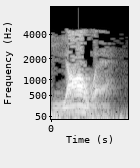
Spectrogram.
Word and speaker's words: Yahweh: But they've found a more proper, what they believe is the pronunciation, is Yahweh.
